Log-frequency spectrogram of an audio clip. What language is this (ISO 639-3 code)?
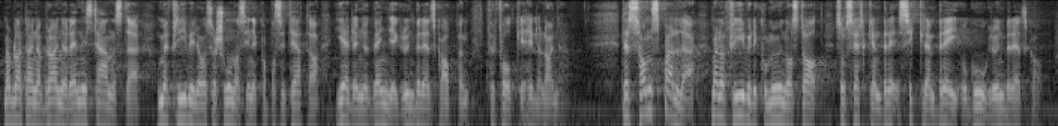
nor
